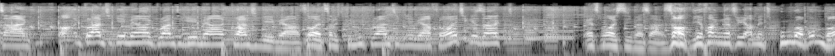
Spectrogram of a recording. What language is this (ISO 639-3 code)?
deu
